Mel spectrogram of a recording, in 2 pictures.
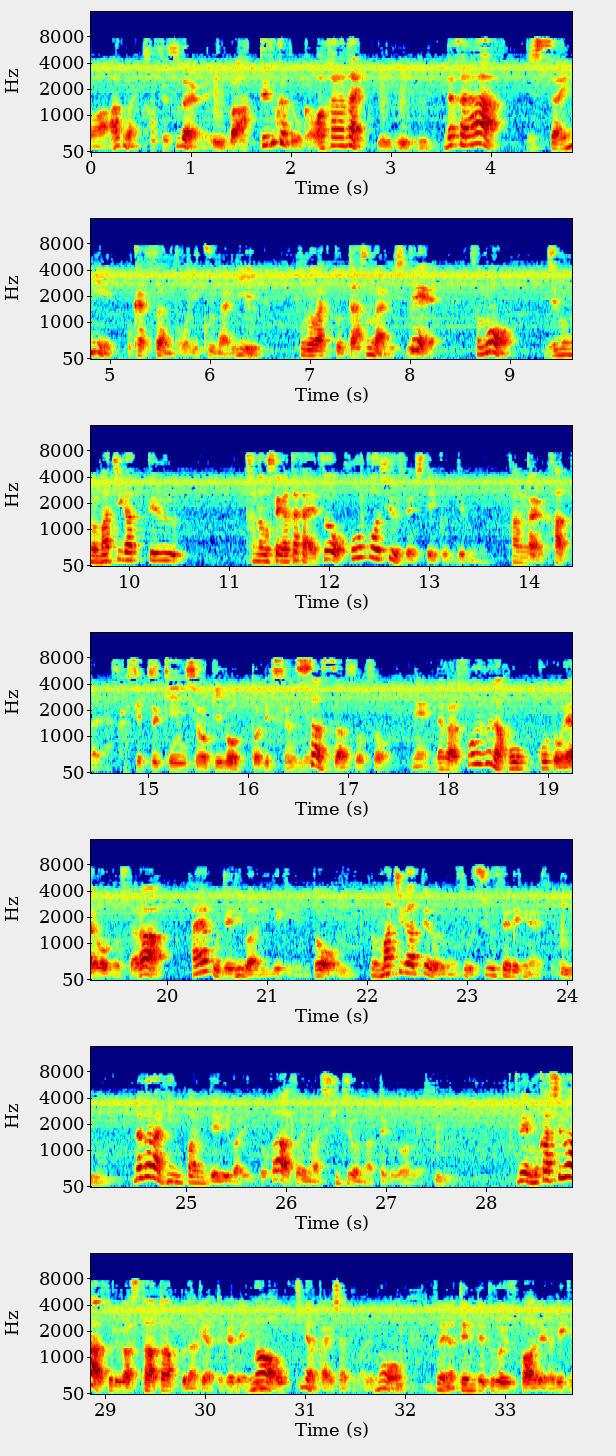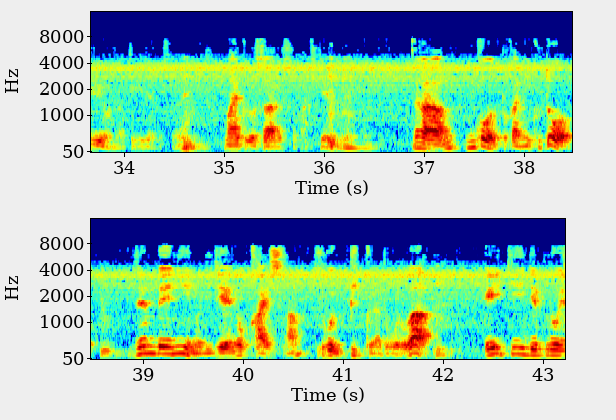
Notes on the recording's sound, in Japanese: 録音環境が悪くてちょっと聴き取りづらいですね。ごめんなさい。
